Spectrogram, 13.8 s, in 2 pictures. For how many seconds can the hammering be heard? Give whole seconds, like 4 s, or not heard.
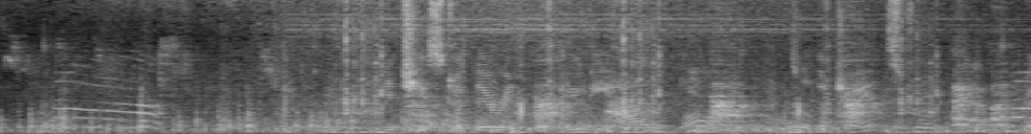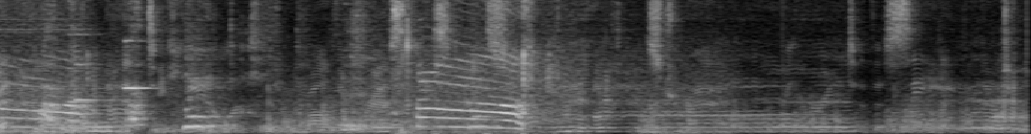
not heard.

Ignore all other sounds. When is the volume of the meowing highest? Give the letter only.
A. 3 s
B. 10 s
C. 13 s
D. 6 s
B.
